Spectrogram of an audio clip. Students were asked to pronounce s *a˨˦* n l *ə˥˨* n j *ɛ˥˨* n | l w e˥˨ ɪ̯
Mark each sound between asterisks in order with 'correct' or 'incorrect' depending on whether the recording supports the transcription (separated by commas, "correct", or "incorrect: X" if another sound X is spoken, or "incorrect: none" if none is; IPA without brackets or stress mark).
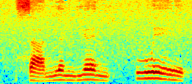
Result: correct, incorrect: ə˧, correct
